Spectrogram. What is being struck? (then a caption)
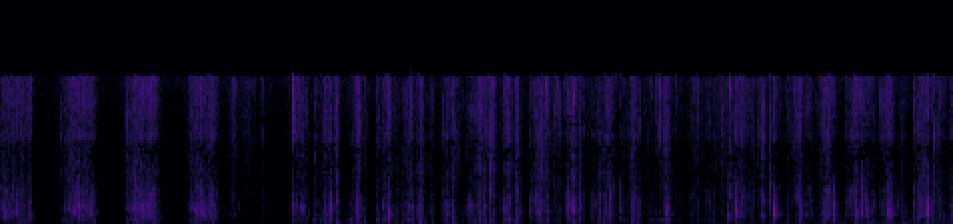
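Cellulose sponge. Fingernails scratch a round, dry cellulose sponge striped in blue, yellow, green and orange, with a rope loop. The first few strokes come as separate dry, crinkly rasps, then build into a denser, uneven run of rapid scratching with bright, papery crackle. The sound stays fairly quiet throughout.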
